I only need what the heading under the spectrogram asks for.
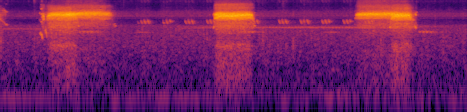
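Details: Owl seen feeding its young makes three strong, evenly spaced rasping hisses, each under a second long, while crickets chirp in short regular pulses between them.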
